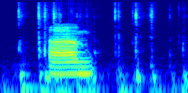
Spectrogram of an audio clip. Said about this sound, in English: Is somebody typing? We're getting some typing noise coming through here.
